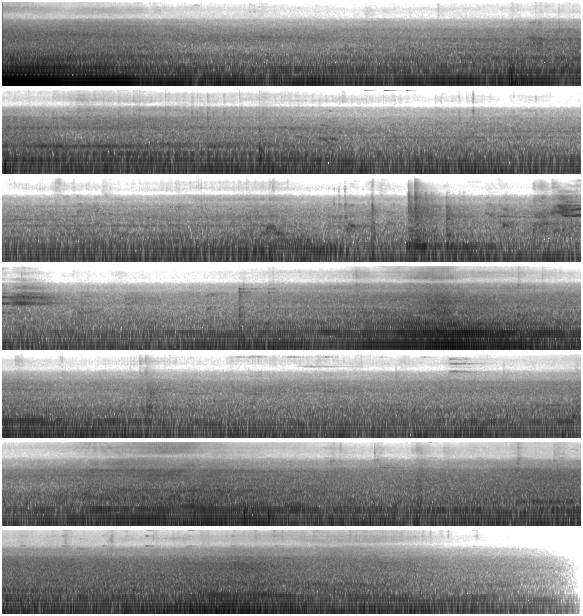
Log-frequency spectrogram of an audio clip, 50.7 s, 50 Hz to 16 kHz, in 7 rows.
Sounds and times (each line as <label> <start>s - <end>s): Traffic Sound 0.0s - 19.4s
Traffic Sound 20.2s - 50.4s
